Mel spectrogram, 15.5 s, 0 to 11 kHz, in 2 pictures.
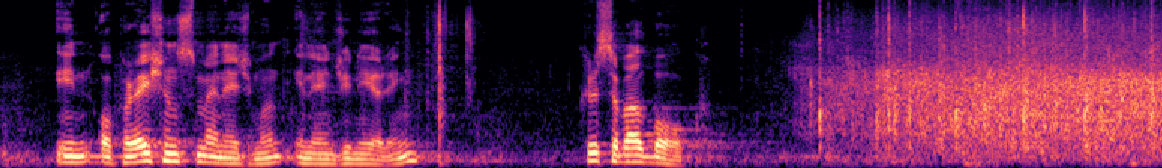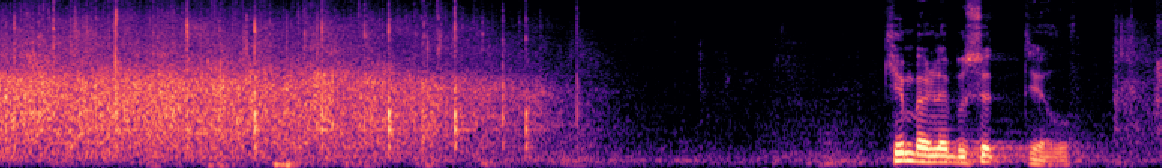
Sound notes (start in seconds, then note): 5.2 applause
